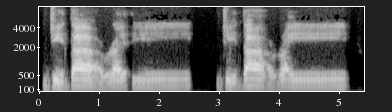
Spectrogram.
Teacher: اوس نو پر را باندې دوه زورونه دي، دغه یو زور دی یو نون دی، نون په دغه یا کې مدغم سوی دی، دلته ادغام د نون ساکن د غونې سره دی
